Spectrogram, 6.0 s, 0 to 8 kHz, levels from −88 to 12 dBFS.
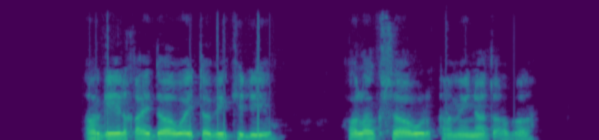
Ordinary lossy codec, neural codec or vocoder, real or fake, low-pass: AAC, 48 kbps; none; real; 7.2 kHz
